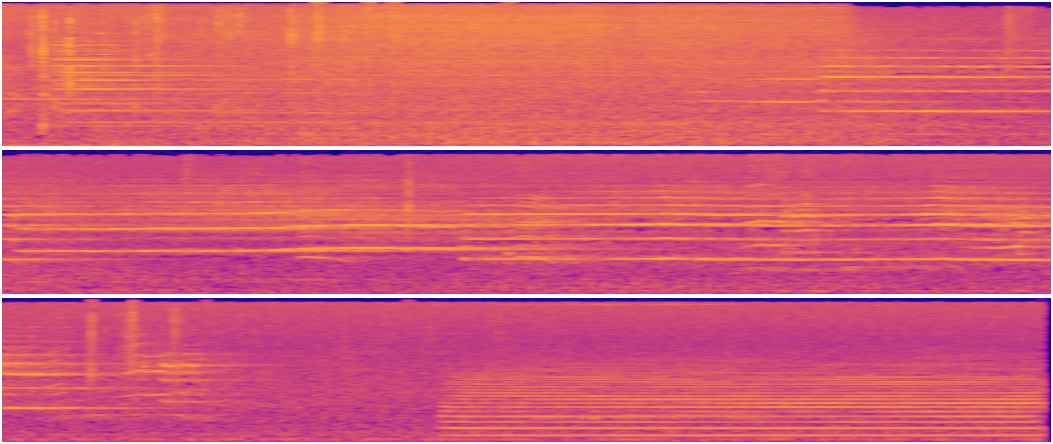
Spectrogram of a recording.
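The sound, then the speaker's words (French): Sirens wail in overlapping, wavering tones over a dense, noisy background, and a steady sustained tone takes over near the end. “Écoutez le chant des sirènes.”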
